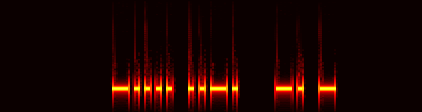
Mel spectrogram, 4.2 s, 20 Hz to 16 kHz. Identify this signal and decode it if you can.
Morse code, heard as a keyed tone, about 22 wpm, 700 Hz. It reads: 6F NT
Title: Field Day Exchanges Encore - 22wpm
